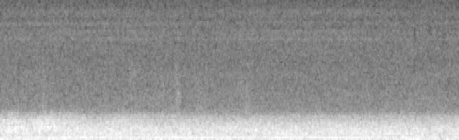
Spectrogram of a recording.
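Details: Steady, distant drone with one fixed humming tone, like something idling or whistling nonstop all night during freezing cold nights; owner says it is not a generator; source unidentified.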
